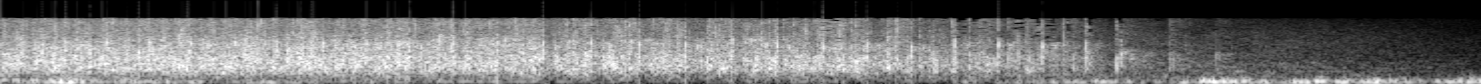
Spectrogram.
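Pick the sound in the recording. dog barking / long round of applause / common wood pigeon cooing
long round of applause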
